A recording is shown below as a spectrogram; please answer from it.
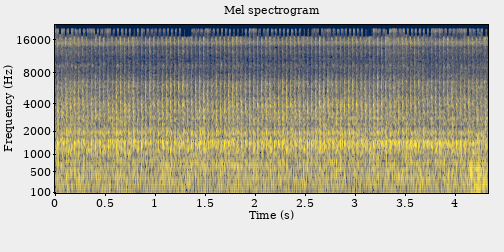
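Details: Hino 300 diesel truck idling for a 1–2 minute run after an oil change and new drain plug, before the oil level is rechecked. Even diesel clatter roughly three beats a second, steady with no misses or odd knocks; runs normally.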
